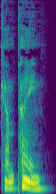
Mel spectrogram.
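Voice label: "campaign", British English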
